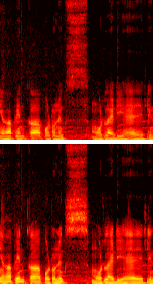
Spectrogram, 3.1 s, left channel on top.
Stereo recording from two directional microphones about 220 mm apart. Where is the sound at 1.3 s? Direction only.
30° right (ahead or behind).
